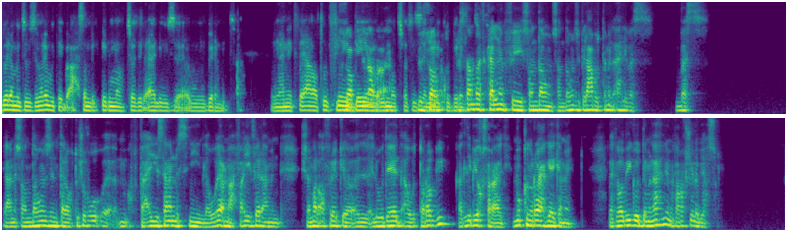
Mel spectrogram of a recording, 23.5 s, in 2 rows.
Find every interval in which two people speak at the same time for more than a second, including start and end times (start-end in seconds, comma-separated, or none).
4.9-7.2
